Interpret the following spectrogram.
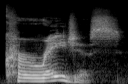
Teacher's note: Courageous. Emphasis on that second syllable.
